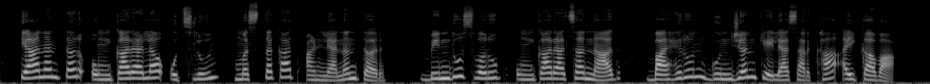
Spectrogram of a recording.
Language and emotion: Marathi, neutral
